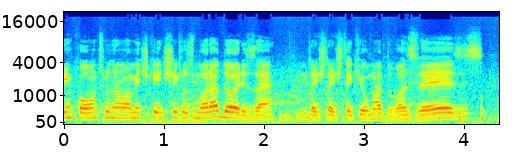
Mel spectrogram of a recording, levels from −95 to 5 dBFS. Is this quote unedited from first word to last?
no; 3 cuts; at 1.2 s, 2.6 s, 3.2 s

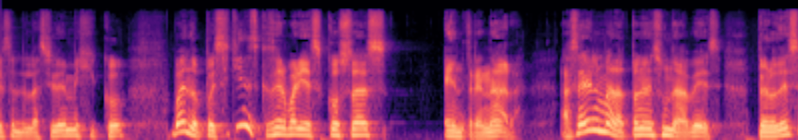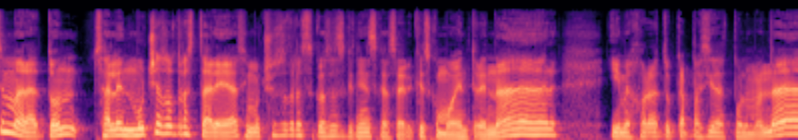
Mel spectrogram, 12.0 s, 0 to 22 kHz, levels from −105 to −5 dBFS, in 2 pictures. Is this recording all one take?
yes; 0 cuts

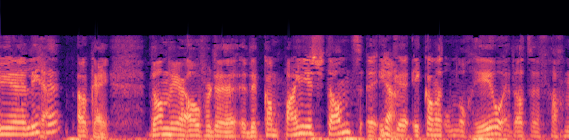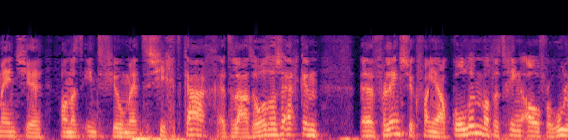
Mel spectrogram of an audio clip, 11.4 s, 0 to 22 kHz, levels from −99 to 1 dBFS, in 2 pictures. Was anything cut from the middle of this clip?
yes; 4 cuts; at 4.4 s, 5.0 s, 6.2 s, 9.3 s

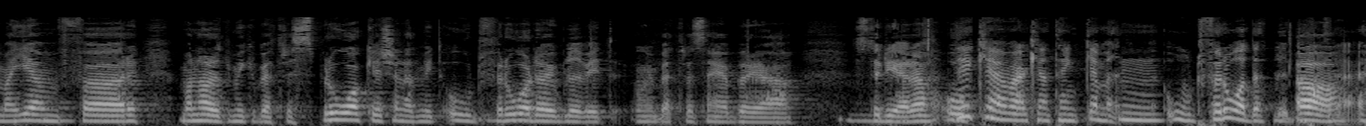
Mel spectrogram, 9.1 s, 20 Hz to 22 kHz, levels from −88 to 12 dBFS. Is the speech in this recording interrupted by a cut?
yes; 3 cuts; at 1.5 s, 4.2 s, 7.4 s

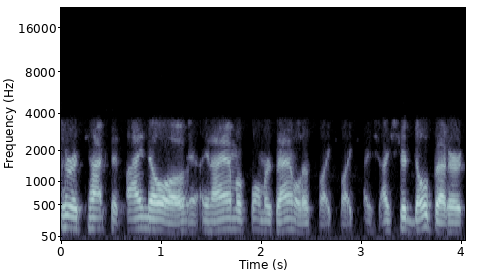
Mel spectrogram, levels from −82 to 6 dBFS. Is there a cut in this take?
yes; 3 cuts; at 1.2 s, 2.1 s, 2.8 s

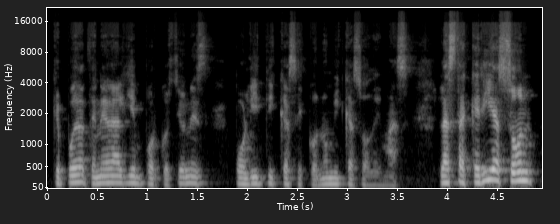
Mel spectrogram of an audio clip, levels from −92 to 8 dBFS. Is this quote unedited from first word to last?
yes; 0 cuts

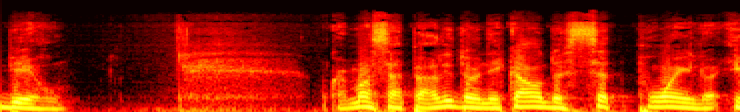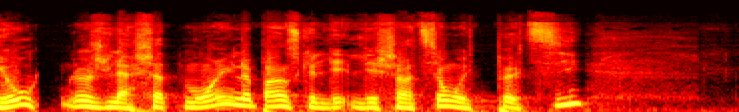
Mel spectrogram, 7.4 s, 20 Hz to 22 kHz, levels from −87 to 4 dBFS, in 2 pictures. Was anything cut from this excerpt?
yes; 4 cuts; at 1.6 s, 3.9 s, 5.0 s, 6.1 s

